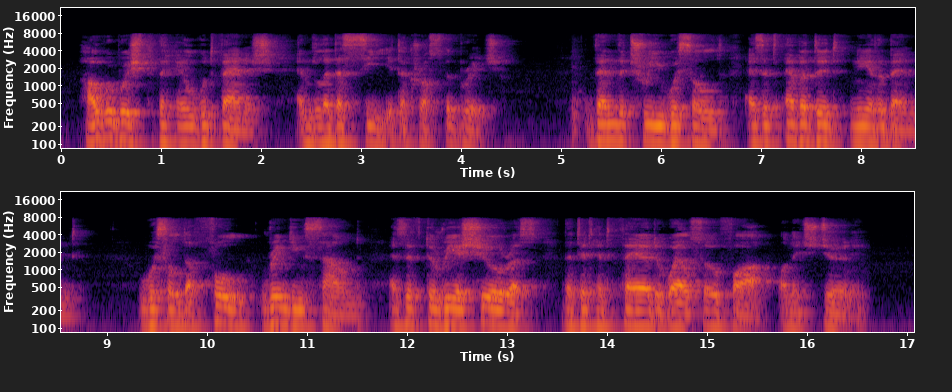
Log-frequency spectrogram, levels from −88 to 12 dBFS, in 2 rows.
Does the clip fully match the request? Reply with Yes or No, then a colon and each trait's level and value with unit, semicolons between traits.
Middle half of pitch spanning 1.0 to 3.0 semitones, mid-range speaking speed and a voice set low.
Yes: narrow, 2.5 semitones; average, 160 wpm; low, 100 Hz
